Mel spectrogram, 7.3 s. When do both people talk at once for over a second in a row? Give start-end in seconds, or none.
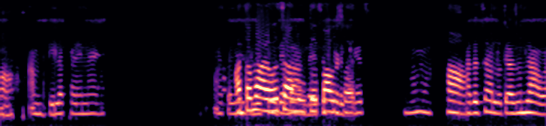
3.4-4.9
